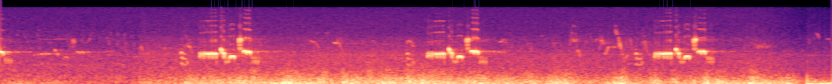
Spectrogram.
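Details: A Monotonous Lark sings from a bush in Namibia after sunrise in a wet breeding year, a short, fluty, slightly buzzy phrase repeated about every two and a half seconds over a low rumble of wind.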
